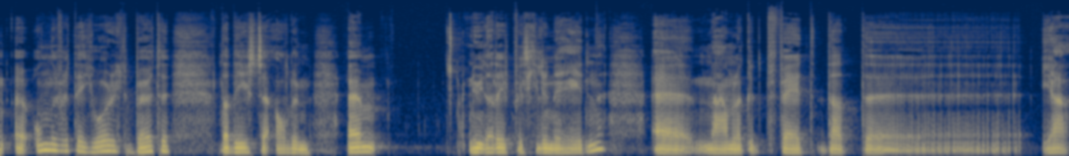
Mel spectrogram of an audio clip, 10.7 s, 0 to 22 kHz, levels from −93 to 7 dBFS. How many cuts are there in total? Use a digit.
0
